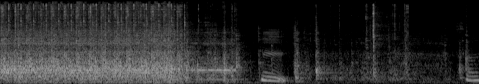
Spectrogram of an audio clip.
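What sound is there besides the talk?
Singer Brilliance 6180 sewing machine sewing a buttonhole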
